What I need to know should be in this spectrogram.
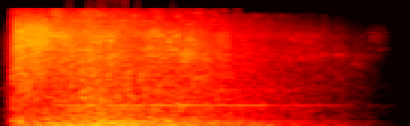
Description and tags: Dark Energy exp
The explosion of the build up
fight, energy, space, dark, war, alien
